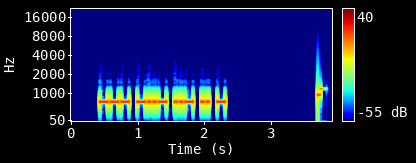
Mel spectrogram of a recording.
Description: Morse code, heard as a keyed tone, about 30 wpm, 700 Hz. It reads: OXUIT
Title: Code Groups - 5 Letters - 30wpm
